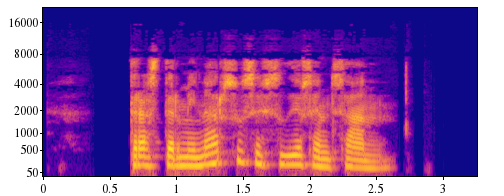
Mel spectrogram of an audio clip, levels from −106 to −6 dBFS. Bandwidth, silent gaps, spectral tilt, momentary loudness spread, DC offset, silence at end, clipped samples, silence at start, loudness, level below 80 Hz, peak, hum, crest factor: 9.4 kHz; none; -4 dB/octave; 8 LU; under 0.1%; 0.65 s; under 0.1%; 0.65 s; -18 LUFS; -58 dBFS; -2 dBFS; none; 18 dB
